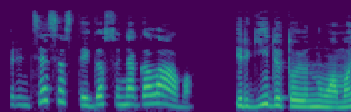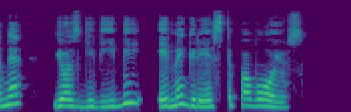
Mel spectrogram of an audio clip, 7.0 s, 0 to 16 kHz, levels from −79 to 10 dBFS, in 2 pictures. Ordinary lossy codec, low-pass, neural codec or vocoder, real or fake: MP3, 48 kbps; 10.8 kHz; none; real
